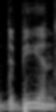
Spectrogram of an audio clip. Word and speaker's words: Debian: pretty solid uh distribution still over on the debian side or debbie inside depending on how you pronounce it there's debian itself which is available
